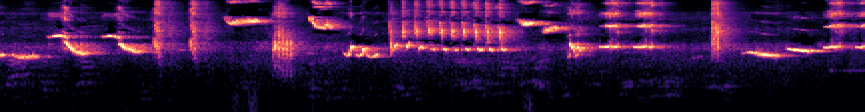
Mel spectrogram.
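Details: Energetic mangrove blue flycatcher song full of copied phrases: falling whistles, chips and rattling buzzy notes mixed with sweet slurred whistles, and a few clicks.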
